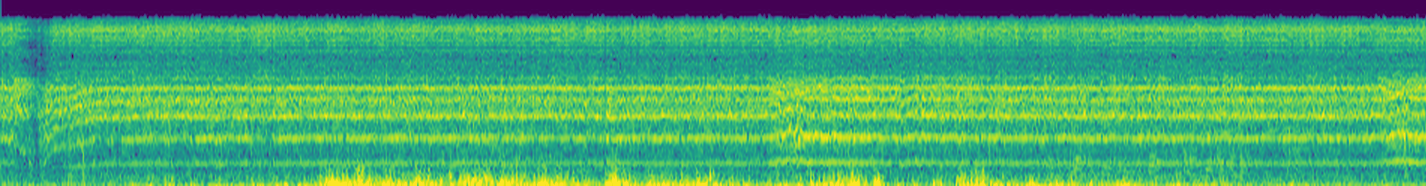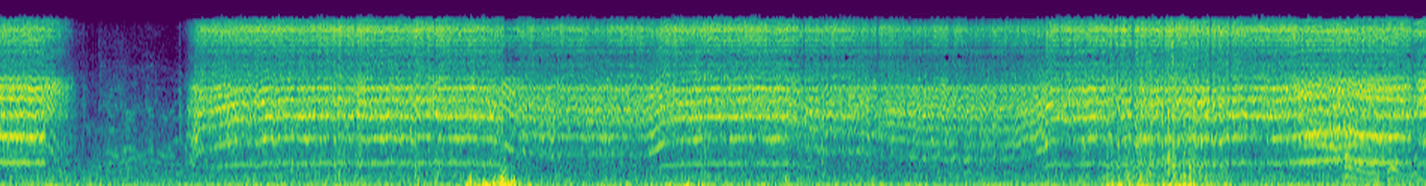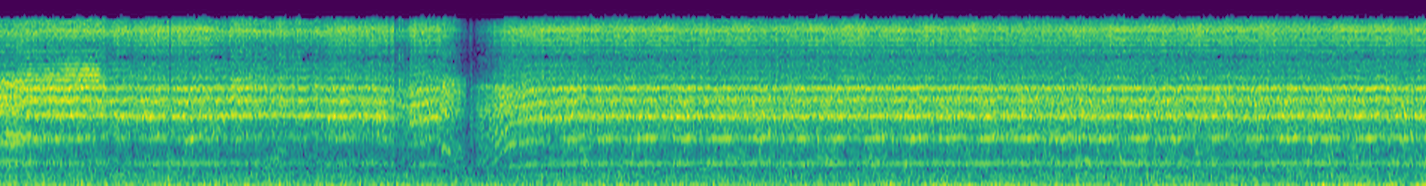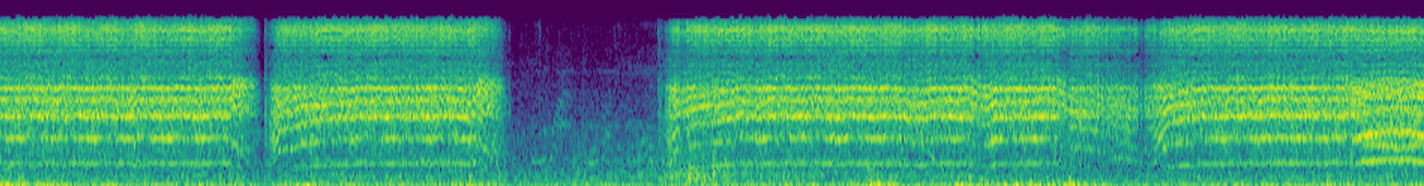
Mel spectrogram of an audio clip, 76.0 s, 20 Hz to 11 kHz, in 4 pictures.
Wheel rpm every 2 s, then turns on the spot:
90, 110, 120, 120, 110, 110, 120, 120, 120, 110, 20, 110, 110, 80, 110, 80, 90, 110, 110, 110, 110, 110, 80, 110, 120, 110, 120, 120, 110, 110, 80, 90, 0, 90, 110, 100, 90, 110.
none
